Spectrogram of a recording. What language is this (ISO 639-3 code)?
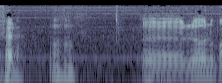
wol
